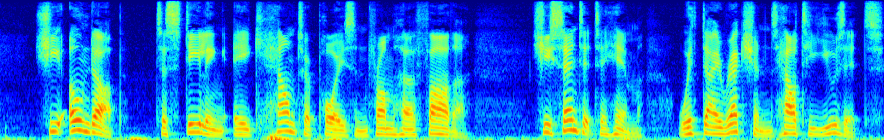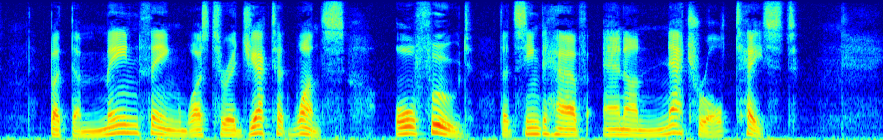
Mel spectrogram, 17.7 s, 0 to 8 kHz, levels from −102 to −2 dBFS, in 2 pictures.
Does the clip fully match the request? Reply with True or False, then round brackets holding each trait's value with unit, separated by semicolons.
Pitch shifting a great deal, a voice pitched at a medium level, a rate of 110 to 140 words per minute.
False (6.0 semitones; 125 Hz; 135 wpm)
